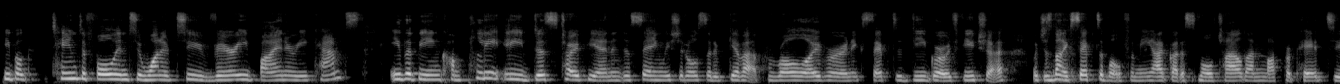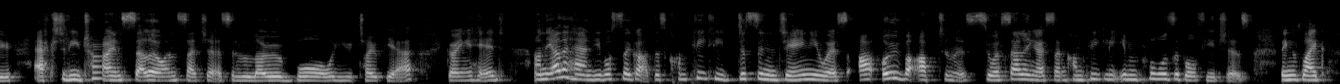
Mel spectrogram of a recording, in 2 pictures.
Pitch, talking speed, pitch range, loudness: 205 Hz, 190 wpm, 185-230 Hz, -25 LUFS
